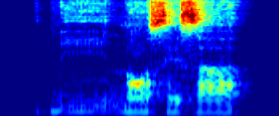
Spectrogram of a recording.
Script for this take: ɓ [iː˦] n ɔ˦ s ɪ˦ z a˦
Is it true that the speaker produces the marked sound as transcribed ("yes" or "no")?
yes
